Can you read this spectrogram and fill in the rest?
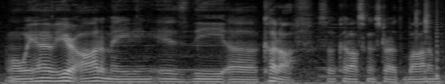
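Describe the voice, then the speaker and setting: Low-pitched man casually live streaming, music behind. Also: flat delivery, a little fast. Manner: informal, thinking aloud while demonstrating. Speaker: live streamer and software developer.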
